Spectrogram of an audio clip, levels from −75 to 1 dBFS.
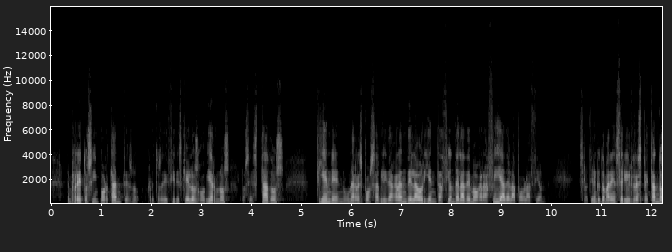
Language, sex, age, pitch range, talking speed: Spanish, male, 40-59, 125-145 Hz, 165 wpm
